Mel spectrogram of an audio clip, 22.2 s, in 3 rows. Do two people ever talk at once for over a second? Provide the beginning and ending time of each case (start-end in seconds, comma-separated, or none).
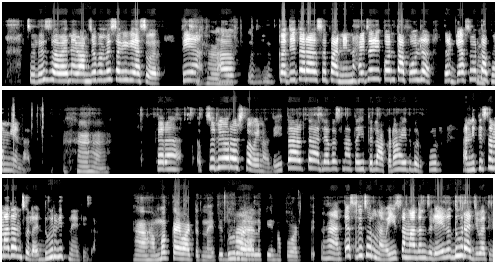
none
